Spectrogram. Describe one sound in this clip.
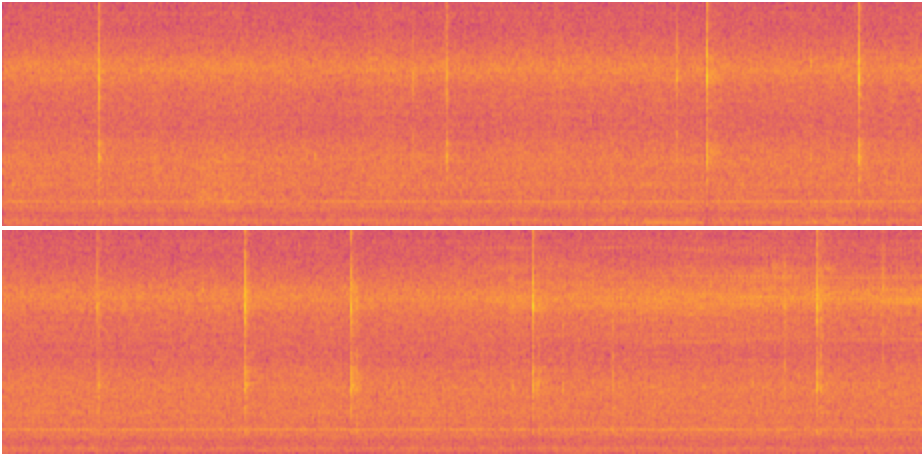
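Metal parts click sharply now and then as a hand works a mechanism.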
